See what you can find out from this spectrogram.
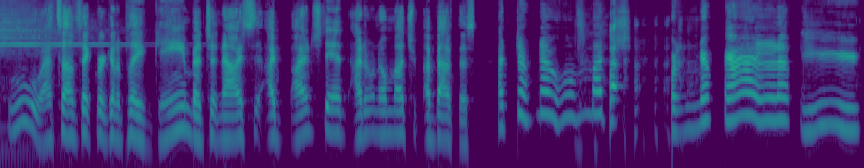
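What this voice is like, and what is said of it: Sung imitation of another person's voice. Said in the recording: “my Aaron Neville impression ... I'm singing all the time doing this show ... I didn't do it too good today, actually. I did a bad job”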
